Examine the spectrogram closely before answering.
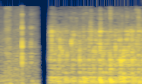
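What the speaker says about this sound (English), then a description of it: "now we're in the process of just draining out the water through a colander" Water from simmered tourtière pie filling drains steadily through a colander in a home kitchen, a continuous close splashing trickle with a brief break partway through.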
